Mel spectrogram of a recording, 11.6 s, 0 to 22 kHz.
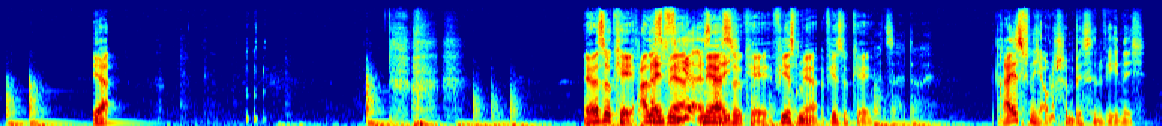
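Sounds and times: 
sharp knocks on a hard surface: 0.0s - 0.6s, 3.6s - 4.0s, 4.6s - 5.4s, 7.5s - 9.4s
speech: 0.9s - 1.2s, 5.8s - 9.0s, 10.0s - 11.5s.

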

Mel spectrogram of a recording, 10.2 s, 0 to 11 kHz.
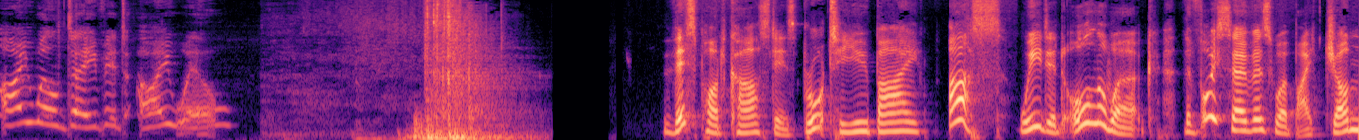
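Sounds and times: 
speech: 0.4s - 1.9s, 5.0s - 10.1s
door slamming shut: 2.7s - 4.2s.

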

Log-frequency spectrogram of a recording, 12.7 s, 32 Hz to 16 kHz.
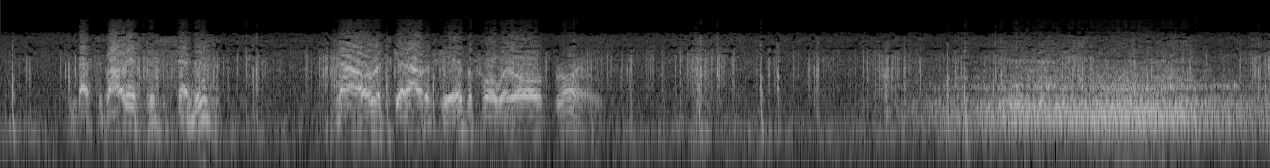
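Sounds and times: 
speech: 0.8s - 2.3s, 3.4s - 6.2s
wind buffeting the microphone: 9.0s - 12.6s
motorboat engine droning across a lake: 9.1s - 12.6s.

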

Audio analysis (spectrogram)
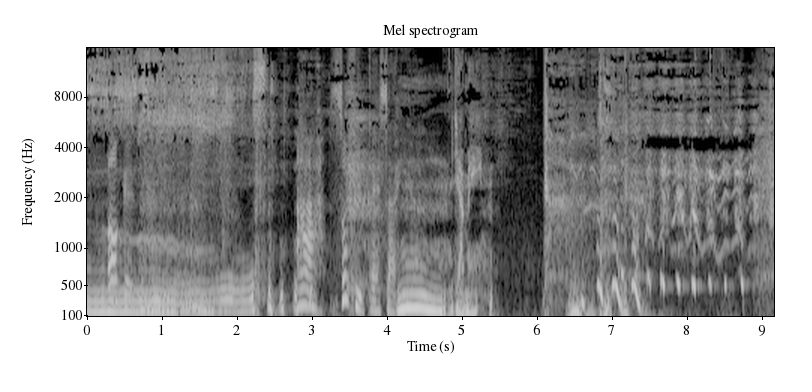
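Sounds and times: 
speech: 0.0s - 1.4s, 2.2s - 5.5s
voice imitating a buzzing fly: 0.0s - 2.4s
laughter: 6.2s - 9.1s.

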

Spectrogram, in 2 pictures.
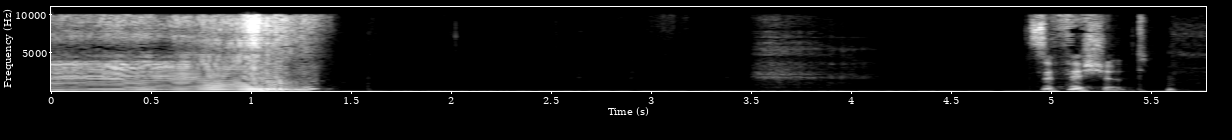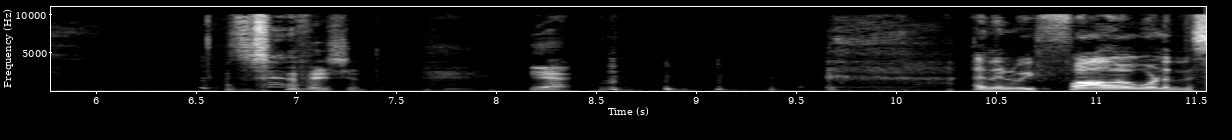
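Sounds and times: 
vocal imitation of a very long fart: 0.0s - 1.6s
speech: 1.0s - 1.3s, 5.0s - 5.7s, 6.6s - 9.0s, 10.4s - 11.5s.

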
